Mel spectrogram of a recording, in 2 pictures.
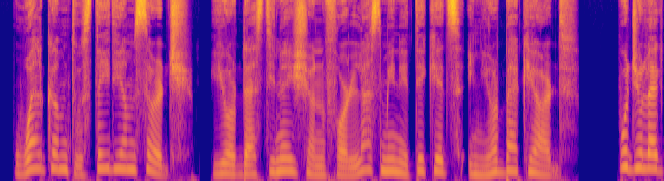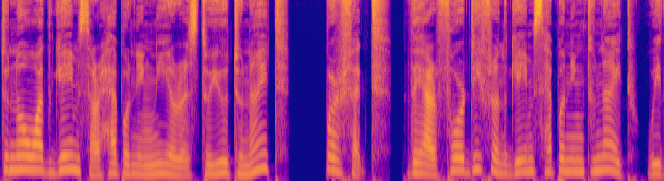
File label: English, Romanian, Female, 20s-30s; Based in Romania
